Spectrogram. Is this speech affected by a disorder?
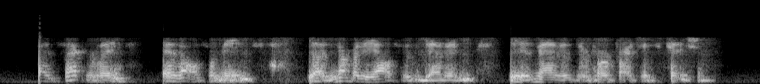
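Yes: spinal muscular atrophy; complete quadriplegia from spinal muscular atrophy.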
